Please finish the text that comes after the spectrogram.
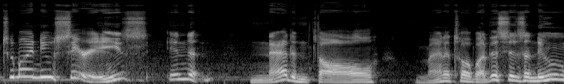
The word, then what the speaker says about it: Gnadenthal: the actual map of nadanthal that's how you pronounce it Manitoba uh so Elona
